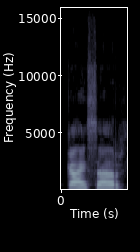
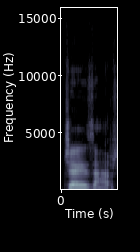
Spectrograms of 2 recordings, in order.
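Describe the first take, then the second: First: It uses the restored classical Latin pronunciation. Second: It uses the typical ecclesiastical Latin pronunciation. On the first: "he's using the restored classical pronunciation of Latin" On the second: "he's not saying Caesar, which would be typical"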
